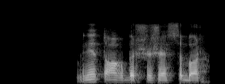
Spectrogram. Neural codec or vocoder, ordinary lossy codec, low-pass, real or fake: none; Opus, 16 kbps; 7.2 kHz; real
